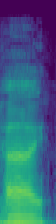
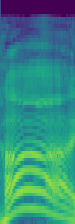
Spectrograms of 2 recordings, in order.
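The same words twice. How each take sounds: First: The greeting is said flatly without enthusiasm. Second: The greeting is said with lively enthusiasm. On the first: The speaker calls it wrong. "You're like" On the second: The speaker calls it right. "Why don't you have the same enthusiasm as me? I was like"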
